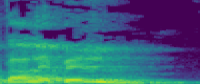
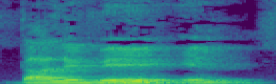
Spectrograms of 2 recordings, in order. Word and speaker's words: طالب علم: طالب علم، ویسے تو اس کو طالب علم روانی میں پڑھ دیا جاتا ہے، مگر صحیح تلفظ اس لفظ کا ہے طالب علم. چونکہ مرکب لفظ ہے، بے کے نیچے زیر کو سنا جانا چاہیے.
